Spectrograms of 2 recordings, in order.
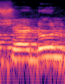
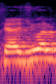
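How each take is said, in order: First: The word begins with a 'sh' sound. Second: The word begins with a 'sk' sound. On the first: This is the British way. "Britain वाले जो है इसको शेड्यूल पढ़ते हैं" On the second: This is the American way. "America वाले इसको स्केजुअल पढ़ते"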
